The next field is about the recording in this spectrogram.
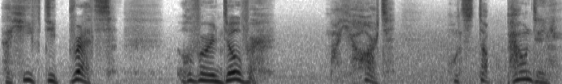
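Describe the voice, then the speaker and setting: A man playing a troubled young psychic who narrates his story in a brooding, hushed, dramatic fan-dub style. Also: sits high, expressive, slow, slightly rough, full character voice. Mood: shaken.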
